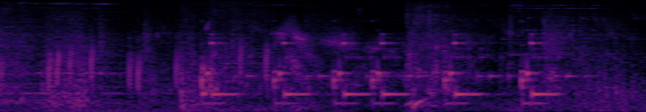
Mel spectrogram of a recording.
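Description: Short chiming pickup tones ring out in quick succession.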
